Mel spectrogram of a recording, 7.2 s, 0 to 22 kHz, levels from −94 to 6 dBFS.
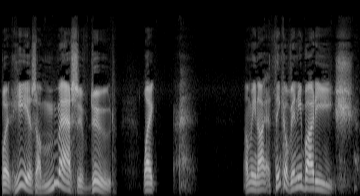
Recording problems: thin; very slightly; fading below 750 Hz

